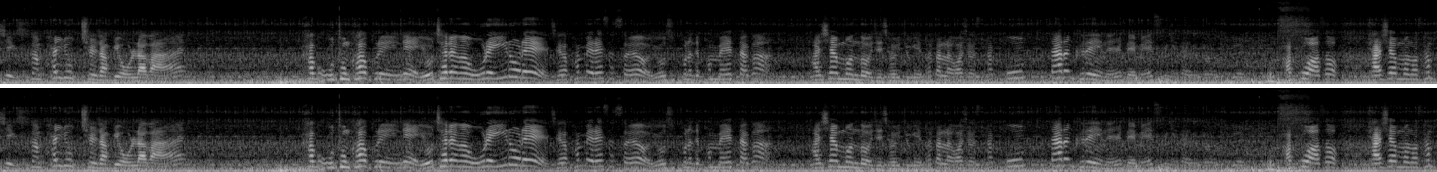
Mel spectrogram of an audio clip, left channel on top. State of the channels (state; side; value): identical; both; correlation 1.00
